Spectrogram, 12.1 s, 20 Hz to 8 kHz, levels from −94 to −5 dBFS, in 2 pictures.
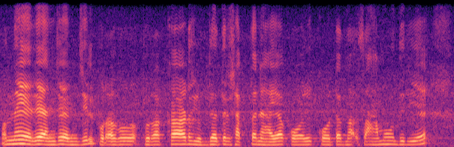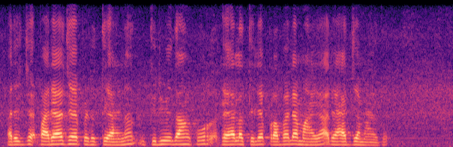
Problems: constant background noise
